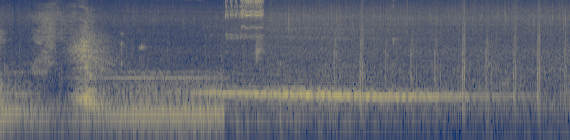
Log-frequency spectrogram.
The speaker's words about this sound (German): Es regnet immer noch.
